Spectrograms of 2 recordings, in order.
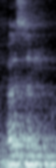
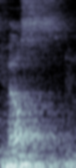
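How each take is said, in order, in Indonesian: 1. Bunyi s dilepas dengan pantulan. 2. Bunyi s ditahan tanpa pantulan. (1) "tidak dipantulkan seperti ayat sebelumnya, bukan fasl" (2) "tapi fasl ... sad di situ ditahan"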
